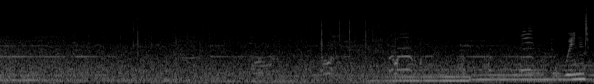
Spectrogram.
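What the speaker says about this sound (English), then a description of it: "The wind picked up and panicked geese appeared and quickly went." Panicked geese honk in a flurry amid gusting wind in What Remains of Edith Finch, a busy layered scene with scattered cries rising and falling over a steady rushing bed of noise.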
